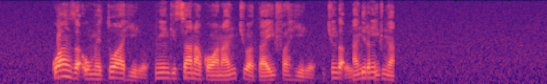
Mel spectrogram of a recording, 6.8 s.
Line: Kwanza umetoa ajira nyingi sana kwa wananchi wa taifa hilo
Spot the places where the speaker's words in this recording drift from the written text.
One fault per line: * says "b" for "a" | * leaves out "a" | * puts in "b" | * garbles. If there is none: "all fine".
* says "hilo" for "ajira"
* garbles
